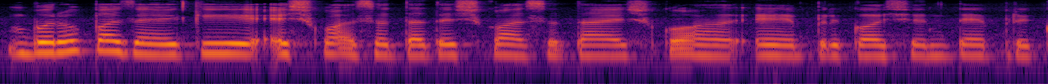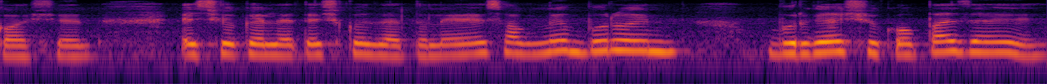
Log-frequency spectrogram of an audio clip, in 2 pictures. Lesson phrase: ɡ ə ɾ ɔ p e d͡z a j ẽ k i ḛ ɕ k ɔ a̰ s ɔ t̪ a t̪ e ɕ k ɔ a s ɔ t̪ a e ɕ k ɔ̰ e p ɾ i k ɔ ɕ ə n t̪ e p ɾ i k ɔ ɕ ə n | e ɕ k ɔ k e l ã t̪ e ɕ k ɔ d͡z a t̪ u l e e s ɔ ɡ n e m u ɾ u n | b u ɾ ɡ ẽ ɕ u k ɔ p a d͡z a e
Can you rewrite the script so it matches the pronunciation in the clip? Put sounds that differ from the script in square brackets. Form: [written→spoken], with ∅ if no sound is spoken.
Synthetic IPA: [ɡ→b] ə ɾ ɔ p [e→a] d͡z a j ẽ k i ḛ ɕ k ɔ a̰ s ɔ t̪ a t̪ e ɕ k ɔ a s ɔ t̪ a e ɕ k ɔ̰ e p ɾ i k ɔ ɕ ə n t̪ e p ɾ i k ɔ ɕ ə n | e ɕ k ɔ k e l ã t̪ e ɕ k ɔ d͡z a t̪ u l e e s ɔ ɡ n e [m→b] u ɾ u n | b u ɾ ɡ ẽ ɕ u k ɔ p a d͡z a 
